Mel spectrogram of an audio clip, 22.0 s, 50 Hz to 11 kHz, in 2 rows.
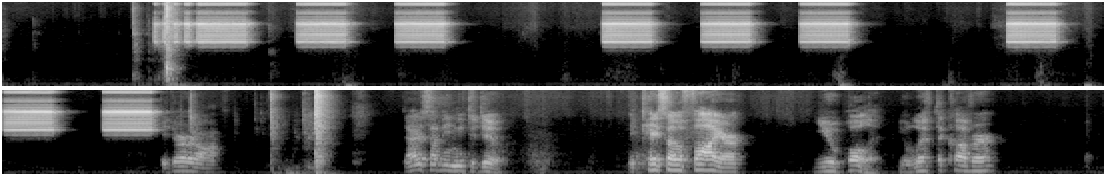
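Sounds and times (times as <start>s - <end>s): fire alarm horn blasts: 1.5s - 4.5s, 6.0s - 8.6s.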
